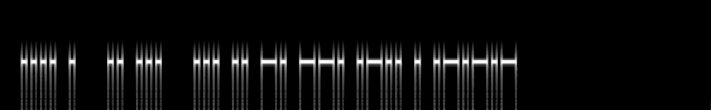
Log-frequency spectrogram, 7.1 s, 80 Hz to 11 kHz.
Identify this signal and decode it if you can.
Morse code, heard as a keyed tone, about 25 wpm, 700 Hz. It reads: HE IS SINGLE.
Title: Sentences from Top 700 Words 25wpm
